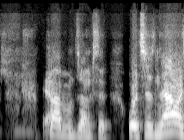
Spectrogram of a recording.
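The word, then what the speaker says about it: Clapham: Many of the most purple hours of my life have been passed at Cap Kaplam Junction. Clappam, I think it's pronounced. Clappam Clappam Junction.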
